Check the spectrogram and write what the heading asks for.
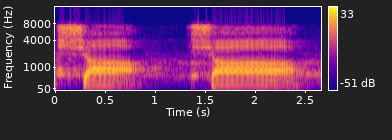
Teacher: شین کا مخرج ہے زبان کا درمیان اوپر والے تالو کے درمیان سے لگے گا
